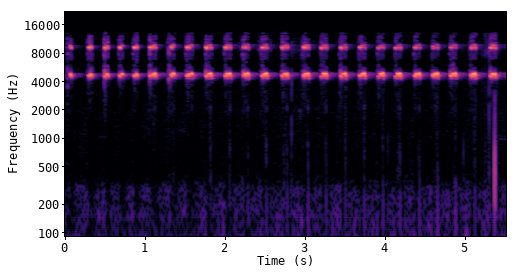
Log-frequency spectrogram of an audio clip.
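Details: Two-spotted cricket chirping steadily as tutor audio for songbirds. High, ringing pulsed chirps with a clear overtone, about two per second, evenly spaced throughout over a faint low hum.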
